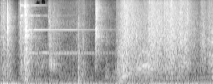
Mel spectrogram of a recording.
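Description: Thin black plastic trash bag crinkling and rustling as hands dig through it, starting a little past halfway. Earlier, a faint steady high ringing tone sounds for about a second and a half.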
